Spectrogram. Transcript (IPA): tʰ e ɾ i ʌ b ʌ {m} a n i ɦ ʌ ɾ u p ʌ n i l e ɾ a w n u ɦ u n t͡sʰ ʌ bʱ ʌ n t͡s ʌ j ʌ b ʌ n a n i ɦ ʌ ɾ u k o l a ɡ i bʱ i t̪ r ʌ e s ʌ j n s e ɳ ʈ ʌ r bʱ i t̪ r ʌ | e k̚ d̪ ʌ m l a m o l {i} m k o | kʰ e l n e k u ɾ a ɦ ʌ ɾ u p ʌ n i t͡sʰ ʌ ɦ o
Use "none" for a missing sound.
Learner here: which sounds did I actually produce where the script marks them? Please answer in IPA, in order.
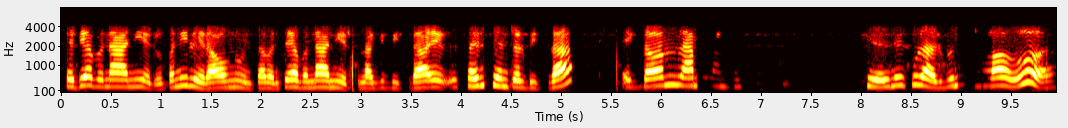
n, a

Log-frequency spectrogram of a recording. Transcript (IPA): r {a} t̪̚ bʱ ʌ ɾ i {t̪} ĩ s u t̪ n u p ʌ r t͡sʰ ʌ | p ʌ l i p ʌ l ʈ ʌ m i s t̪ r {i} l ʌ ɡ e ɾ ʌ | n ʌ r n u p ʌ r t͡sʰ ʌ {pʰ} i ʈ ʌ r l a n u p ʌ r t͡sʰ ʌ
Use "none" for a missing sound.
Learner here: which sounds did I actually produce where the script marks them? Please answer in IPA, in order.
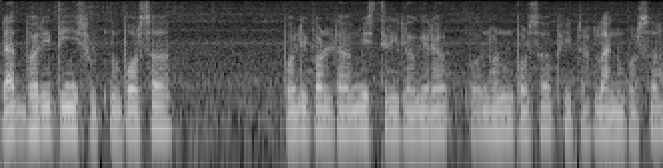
a, t̪, i, pʰ

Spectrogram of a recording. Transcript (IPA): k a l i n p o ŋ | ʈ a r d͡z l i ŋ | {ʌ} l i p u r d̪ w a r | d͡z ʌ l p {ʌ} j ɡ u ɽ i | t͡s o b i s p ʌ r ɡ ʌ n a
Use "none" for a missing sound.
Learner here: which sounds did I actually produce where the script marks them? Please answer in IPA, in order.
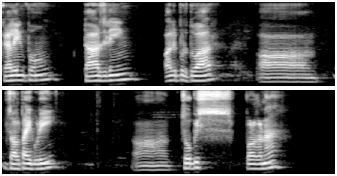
ʌ, a

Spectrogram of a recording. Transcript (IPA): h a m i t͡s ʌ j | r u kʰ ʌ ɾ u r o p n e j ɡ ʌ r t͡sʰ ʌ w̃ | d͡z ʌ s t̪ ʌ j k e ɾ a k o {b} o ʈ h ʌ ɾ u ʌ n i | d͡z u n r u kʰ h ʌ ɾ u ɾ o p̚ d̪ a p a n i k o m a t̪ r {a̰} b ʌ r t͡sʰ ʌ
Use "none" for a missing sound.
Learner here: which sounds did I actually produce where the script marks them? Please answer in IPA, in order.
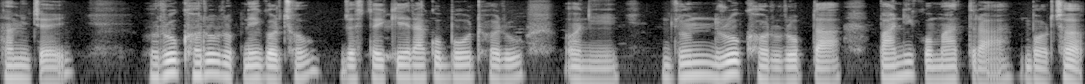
b, a̰

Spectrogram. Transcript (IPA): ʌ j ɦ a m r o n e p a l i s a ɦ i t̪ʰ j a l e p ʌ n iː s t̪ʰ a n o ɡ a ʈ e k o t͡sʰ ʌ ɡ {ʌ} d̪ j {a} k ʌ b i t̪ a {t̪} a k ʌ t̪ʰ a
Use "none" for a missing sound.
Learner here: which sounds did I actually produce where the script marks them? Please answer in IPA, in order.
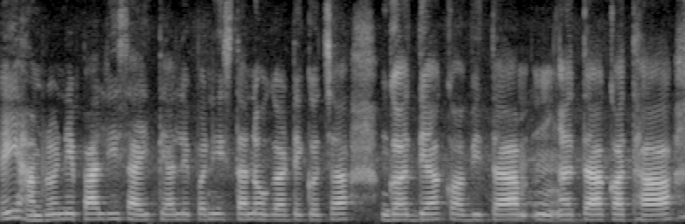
ʌ, a, t̪

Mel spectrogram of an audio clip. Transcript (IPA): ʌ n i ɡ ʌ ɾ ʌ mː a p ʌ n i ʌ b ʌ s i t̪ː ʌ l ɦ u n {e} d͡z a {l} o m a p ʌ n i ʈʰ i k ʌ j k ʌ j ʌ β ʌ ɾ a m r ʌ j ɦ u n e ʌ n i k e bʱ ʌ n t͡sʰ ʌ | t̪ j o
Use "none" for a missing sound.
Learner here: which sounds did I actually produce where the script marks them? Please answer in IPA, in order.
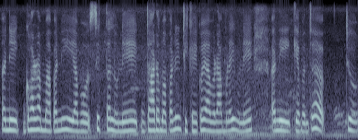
e, ɽ

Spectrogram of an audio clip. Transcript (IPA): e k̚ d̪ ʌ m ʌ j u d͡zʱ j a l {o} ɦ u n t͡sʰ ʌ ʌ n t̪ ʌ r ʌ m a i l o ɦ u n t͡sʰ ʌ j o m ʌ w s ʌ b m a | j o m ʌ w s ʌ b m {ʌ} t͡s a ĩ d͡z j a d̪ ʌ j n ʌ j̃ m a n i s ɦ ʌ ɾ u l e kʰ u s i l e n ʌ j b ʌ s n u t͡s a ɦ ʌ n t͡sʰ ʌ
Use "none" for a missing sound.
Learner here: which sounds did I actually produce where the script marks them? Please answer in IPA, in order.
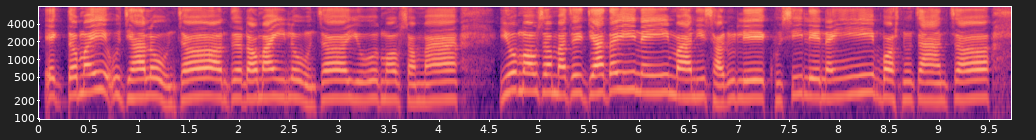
o, a

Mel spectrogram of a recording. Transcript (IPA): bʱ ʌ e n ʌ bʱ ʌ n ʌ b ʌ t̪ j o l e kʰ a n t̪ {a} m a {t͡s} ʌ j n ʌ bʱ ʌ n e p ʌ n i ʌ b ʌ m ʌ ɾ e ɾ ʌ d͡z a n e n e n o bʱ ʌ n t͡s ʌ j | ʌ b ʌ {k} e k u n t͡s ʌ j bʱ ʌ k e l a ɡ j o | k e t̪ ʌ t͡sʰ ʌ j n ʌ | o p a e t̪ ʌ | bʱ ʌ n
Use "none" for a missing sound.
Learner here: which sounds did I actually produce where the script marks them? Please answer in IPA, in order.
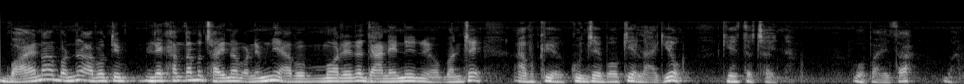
a, t͡sʰ, k

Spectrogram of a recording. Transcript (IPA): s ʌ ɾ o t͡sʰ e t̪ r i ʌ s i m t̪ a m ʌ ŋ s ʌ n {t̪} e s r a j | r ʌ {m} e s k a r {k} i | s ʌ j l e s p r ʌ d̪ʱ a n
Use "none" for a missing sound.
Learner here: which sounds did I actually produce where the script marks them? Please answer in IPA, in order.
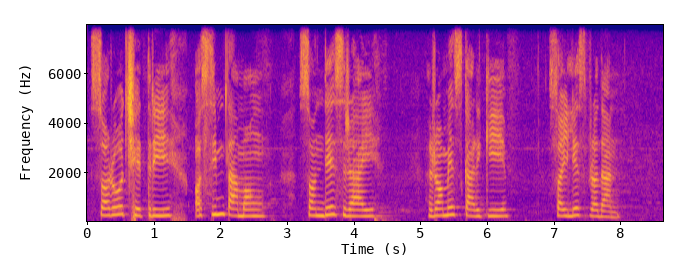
d̪, m, k

